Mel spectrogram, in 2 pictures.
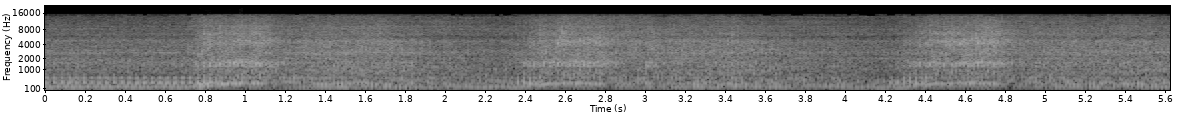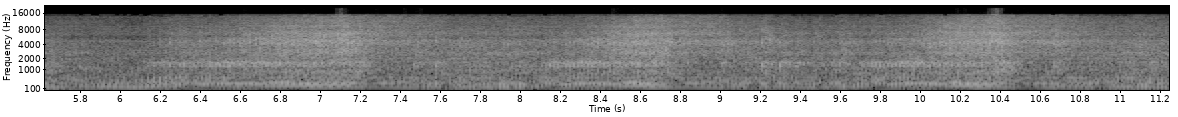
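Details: Small Racer motorcycle after repair revving in regular blips, pulling cleanly with no coughing or stumbling. It had sneezed and wouldn't ride. Fixes: air filter washed and oiled, loose carburetor main jet and emulsion tube refitted, carburetor cleaned. Normal running.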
